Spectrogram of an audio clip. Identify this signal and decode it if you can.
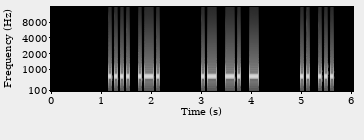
Morse code, heard as a keyed tone, about 21 wpm, 700 Hz. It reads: HR ANT IS
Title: Common QSO Phrases - 2x Word-Spacing - 20wpm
